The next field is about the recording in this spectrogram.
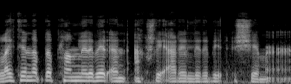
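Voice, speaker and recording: A woman's very deep, low voice at a very fast pace, with noticeable background noise. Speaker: beauty product seller livestreamer. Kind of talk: casual live stream chat.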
